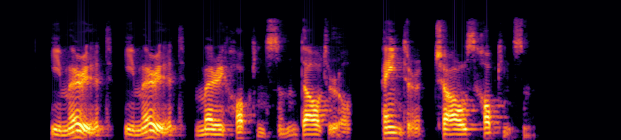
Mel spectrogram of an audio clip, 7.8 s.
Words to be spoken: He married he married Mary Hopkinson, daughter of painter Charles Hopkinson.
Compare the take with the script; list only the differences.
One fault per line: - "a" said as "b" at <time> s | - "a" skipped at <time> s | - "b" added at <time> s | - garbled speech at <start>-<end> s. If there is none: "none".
none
